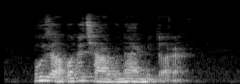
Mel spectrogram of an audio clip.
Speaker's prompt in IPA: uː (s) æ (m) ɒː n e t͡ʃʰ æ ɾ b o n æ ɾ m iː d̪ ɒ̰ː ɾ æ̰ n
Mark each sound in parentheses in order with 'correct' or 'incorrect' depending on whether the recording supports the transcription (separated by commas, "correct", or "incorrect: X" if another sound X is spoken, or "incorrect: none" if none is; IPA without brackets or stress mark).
incorrect: z, incorrect: b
